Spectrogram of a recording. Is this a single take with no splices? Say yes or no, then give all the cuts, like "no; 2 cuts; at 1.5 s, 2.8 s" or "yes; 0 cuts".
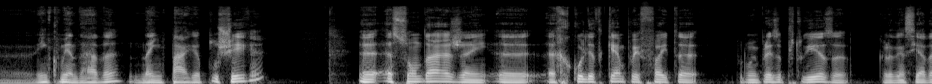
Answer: yes; 0 cuts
